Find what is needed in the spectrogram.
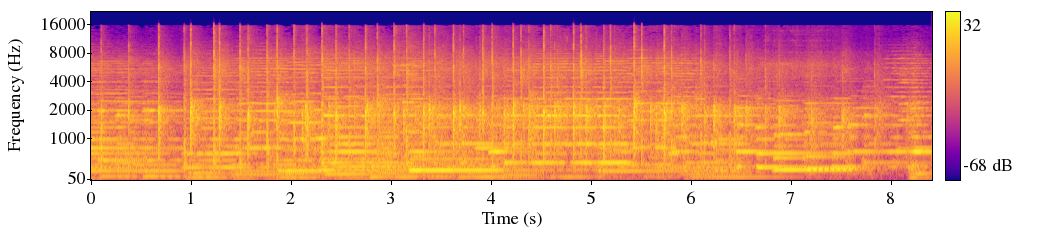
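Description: Live tango orchestra playing an instrumental passage, with no singing. Through the first five seconds or so it plays a run of sharp, clipped accents, then settles into long held string notes near the end.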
